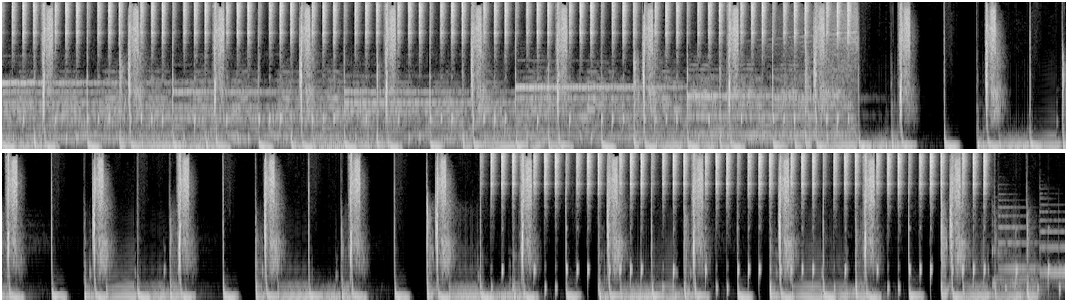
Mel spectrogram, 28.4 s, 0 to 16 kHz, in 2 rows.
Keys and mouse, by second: 2.6 click, 11.5 click, 13.5 click, 17.9 click, 19.8 click, 22.3 click, 24.3 click.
